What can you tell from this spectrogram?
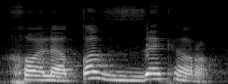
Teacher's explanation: Ini dinamakan alif lam syamsiah. Maka alif lamnya tidak dibaca ya. Langsung dibaca ke huruf za-nya.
